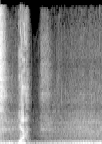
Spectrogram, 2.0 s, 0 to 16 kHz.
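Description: Ducati Hypermotard 950's L-twin engine running on the move, with wind noise on the microphone. The sound grows steadily louder over the last second or so.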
